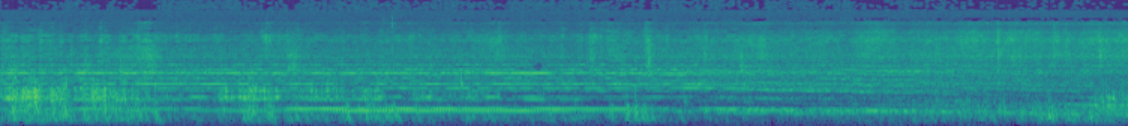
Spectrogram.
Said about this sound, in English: There's air raid sirens playing. Oh, yeah, I heard that they played the air raid sirens just for dramatic effect.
